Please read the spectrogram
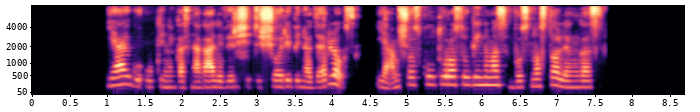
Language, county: Lithuanian, Kaunas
